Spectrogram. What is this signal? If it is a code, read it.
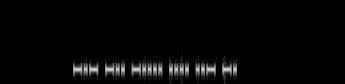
Morse code, heard as a keyed tone, about 46 wpm, 700 Hz. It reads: KD6HUN
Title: USA Call Signs - 6 Characters - 3x Character Spacing - 45wpm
